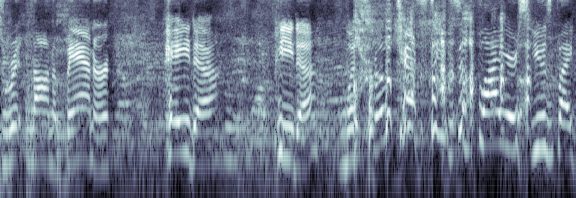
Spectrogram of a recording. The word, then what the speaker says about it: PETA: you say KY P it's actually Peta people for the ethical treatment of animals uh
